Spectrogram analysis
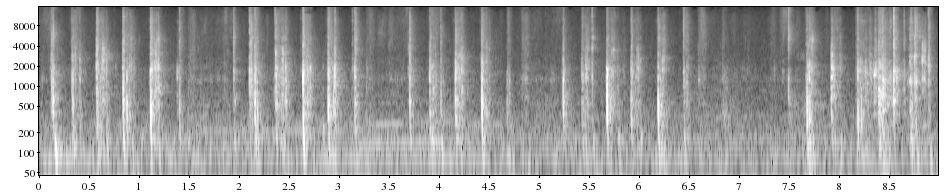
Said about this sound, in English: So we're going to take a wild unknown alchemy card and I'm just shuffling some Morgan Greer and see if we can't get two more cards for Morgan Greer, please.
